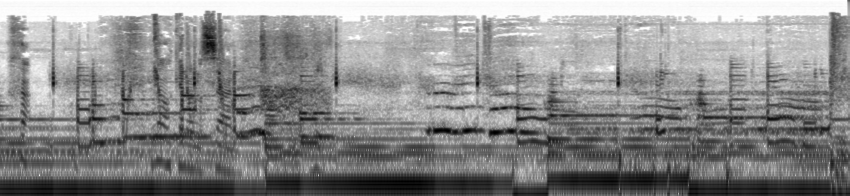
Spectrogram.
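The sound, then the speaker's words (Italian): A mellow ambient instrumental type beat plays steadily in the background, fairly loud, with deep sustained bass notes that shift every few seconds beneath layered, gently wavering melodic tones. “Tengo in sottofondo questo, questa strumentale perché spacca, è molto bella e quando l'ho ascoltata in macchina mi sono gasato, quindi vi confermo il fatto che questo type beat è molto figo, è molto figo, è molto ambient, e ci sta come outro”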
